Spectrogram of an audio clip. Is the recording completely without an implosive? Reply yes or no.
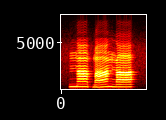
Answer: no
